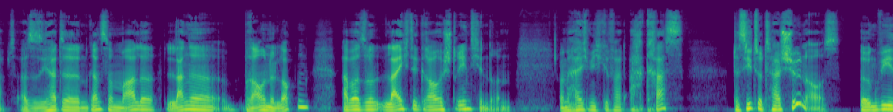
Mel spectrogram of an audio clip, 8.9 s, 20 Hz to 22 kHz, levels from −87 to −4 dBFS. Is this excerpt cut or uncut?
cut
